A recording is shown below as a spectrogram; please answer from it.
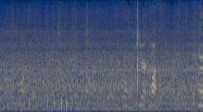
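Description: Open-field ambience with a steady low hiss and faint, distant shouts from players. A single sharp click comes about two-thirds of the way through, and a couple of soft knocks come a little after one second.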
